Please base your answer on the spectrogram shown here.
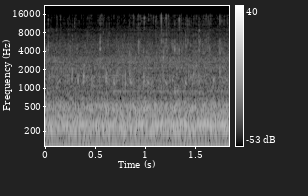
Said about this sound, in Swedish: Ska vi hälla i lite umami här.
